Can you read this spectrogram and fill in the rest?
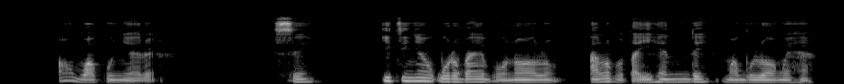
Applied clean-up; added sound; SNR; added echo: neural mask model DeepFilterNet 3.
